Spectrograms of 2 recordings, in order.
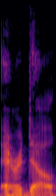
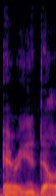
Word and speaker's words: Ariandel: There's Ring City and the Ashes of Arendelle, or Ariandel, I believe it's pronounced.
